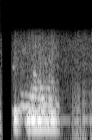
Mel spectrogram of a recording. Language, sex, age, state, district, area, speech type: Hindi, male, 45-60, Uttar Pradesh, Sitapur, rural, conversation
